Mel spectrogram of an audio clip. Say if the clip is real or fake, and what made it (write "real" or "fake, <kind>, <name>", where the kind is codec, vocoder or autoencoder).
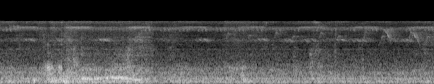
real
